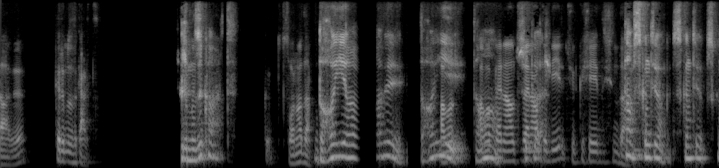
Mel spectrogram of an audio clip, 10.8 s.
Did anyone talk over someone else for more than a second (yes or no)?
yes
